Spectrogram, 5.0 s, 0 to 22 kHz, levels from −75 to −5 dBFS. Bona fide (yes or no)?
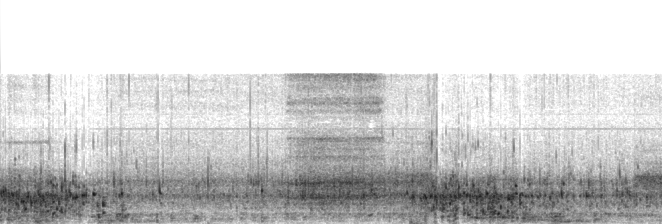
yes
